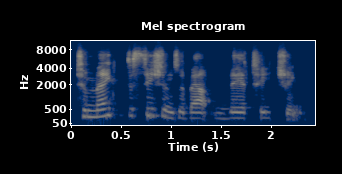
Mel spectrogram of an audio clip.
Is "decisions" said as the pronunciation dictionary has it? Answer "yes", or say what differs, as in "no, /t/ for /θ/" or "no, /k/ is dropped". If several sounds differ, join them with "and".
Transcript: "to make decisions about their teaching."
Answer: yes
